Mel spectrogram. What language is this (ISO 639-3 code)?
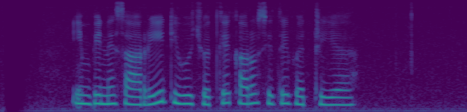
jav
